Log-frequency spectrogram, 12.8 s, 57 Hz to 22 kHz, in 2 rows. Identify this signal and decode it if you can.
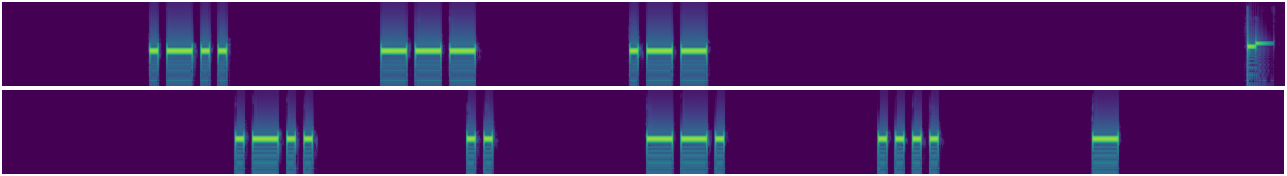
Morse code, heard as a keyed tone, about 27 wpm, spaced as for 10 wpm, 700 Hz. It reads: LOW LIGHT
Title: 6x Character Spacing - Top 200 Words - 28wpm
